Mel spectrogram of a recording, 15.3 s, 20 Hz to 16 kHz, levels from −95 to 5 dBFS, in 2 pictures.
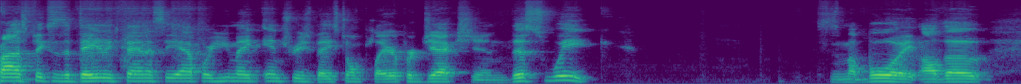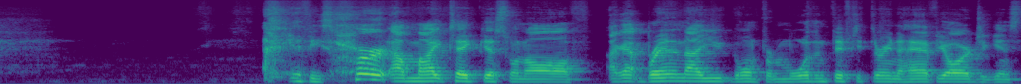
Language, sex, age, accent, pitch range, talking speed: English, male, 30-49, American, 125-150 Hz, 160 wpm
